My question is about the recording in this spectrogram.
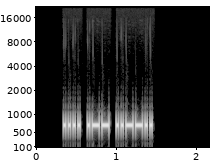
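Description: Morse code at 40 words per minute: a single steady beep keyed in quick dits and dahs, three short groups that send the abbreviation HW? ("how copy?") and stop about a second and a half in.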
